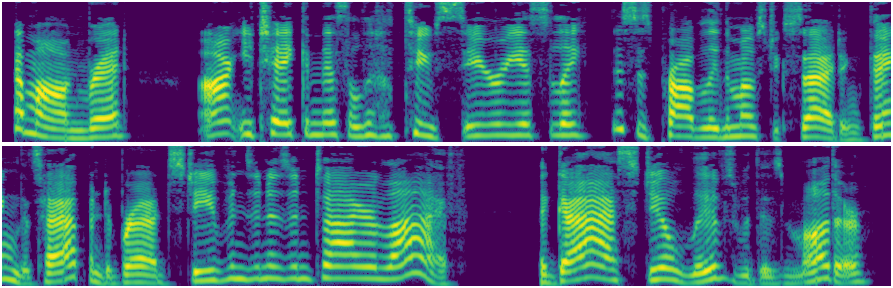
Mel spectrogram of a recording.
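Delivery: loud, breezy mockery; teasing Hare. A narrator's reading. Hare mocking Sarah for being so serious, loud. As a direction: needle her for taking it seriously.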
